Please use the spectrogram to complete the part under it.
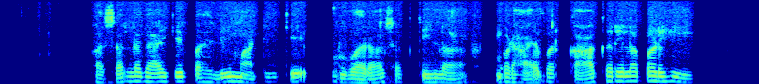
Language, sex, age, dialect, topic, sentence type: Chhattisgarhi, male, 18-24, Western/Budati/Khatahi, agriculture, question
